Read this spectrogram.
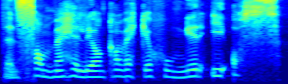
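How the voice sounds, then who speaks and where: A woman preaching a sermon, animated and full of restarts, acting out the voices she quotes. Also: lowish voice.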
